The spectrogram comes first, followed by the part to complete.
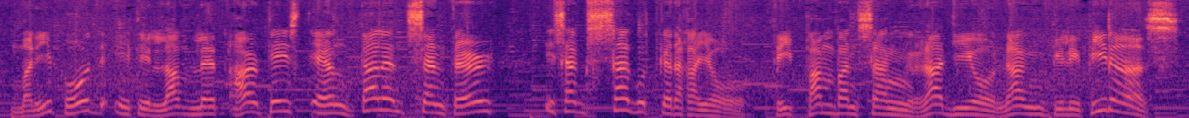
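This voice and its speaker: A man's voice: sits high, big pitch swings, a little slow. A man with an Ilocano accent announcing dramatically for a radio drama, reading a script. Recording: radio broadcast over music.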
